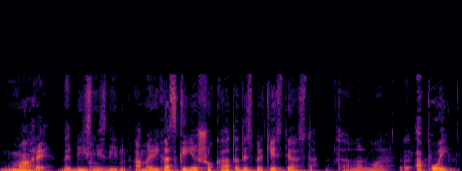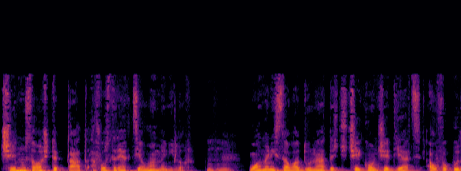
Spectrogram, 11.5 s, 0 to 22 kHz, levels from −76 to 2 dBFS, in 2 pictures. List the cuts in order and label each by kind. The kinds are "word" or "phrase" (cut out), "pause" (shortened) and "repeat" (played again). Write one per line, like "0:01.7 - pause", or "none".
0:05.7 - pause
